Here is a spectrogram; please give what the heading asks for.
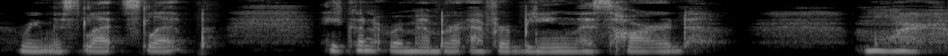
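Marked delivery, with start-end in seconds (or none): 4.3-4.6 breathless plea between breaths; panting. Acted. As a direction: gasp it out breathlessly. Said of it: "Sirius panted".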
